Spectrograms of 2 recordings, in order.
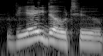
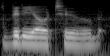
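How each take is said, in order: First: The first part sounds like vee-ah-doe. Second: The first part sounds like the word video. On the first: The speaker calls it right. "It's like pronounced Viado Viado Viado tube or something" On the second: The speaker calls it wrong. "it's not pronounced video tube"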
